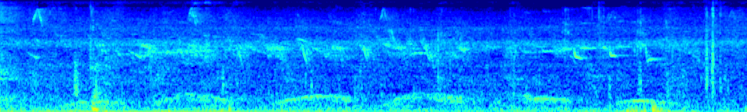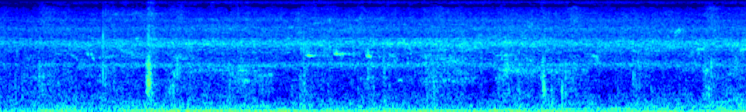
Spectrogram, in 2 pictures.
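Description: Birds calling: a run of about six low rising-and-falling calls, roughly one a second, through the first six seconds or so, with higher chirps and twitters throughout. A low rumble underneath fades out about four seconds in.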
